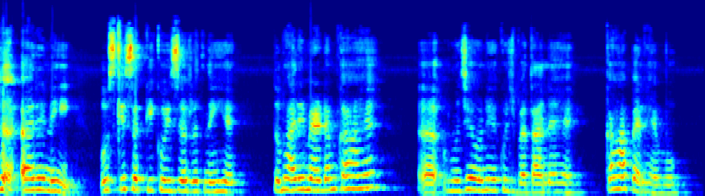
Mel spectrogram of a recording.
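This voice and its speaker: A man's voice: high voice, normal speed, warm tone, natural voice. A man voicing a self-satisfied, busy rich husband in a cartoon, breezy and demanding.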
